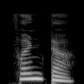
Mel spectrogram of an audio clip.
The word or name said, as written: ಫಂಟ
